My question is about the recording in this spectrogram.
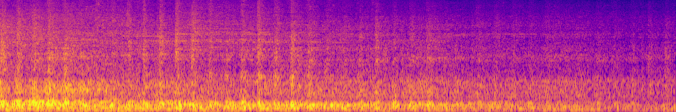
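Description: Empty intermodal freight cars (a baretable train) rolling past at a grade crossing, their wheels clacking over the rail joints. The sound fades steadily as the end of the train goes by, and the clacking thins out after about three seconds.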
